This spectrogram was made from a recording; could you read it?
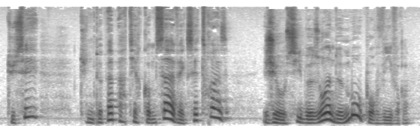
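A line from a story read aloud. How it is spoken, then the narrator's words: Murmuring. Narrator (French): murmure-t-il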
